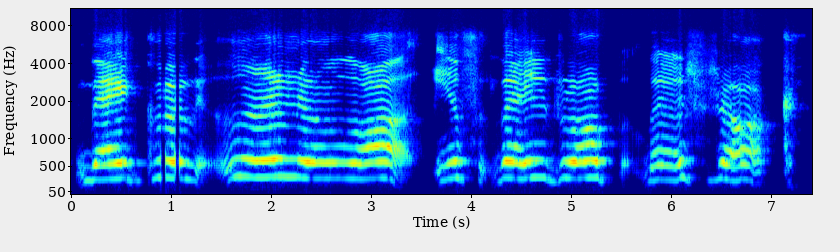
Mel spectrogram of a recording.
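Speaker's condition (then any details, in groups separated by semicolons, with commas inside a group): Cerebral palsy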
